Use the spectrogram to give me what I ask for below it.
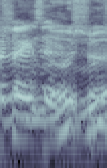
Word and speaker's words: St. Lucia: St. Lucia? That's what I thought at first. And I was like, you got money. St. Lucie? I thought it was Lucia. No, St. Lucia.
